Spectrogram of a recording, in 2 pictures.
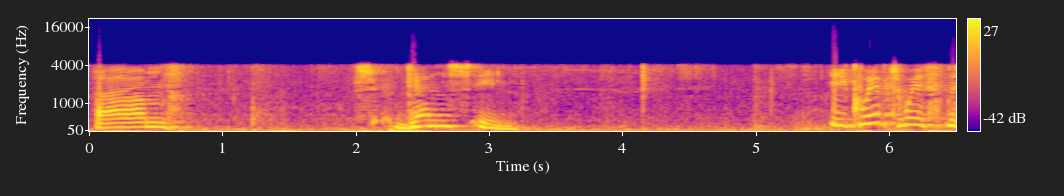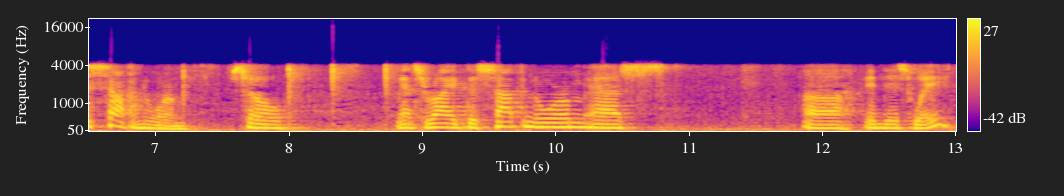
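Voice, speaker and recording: A university maths lecturer thinking aloud through a proof, halting and deliberate in delivery. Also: medium pitch, animated. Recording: dull lo-fi sound, faint noise.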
